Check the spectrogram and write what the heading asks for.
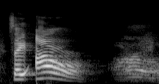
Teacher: If you say the letter ra correctly, your tongue rolls back to the makhraj of lam. Say ar. And try not to let your tongue touch the teeth. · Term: inhiraf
